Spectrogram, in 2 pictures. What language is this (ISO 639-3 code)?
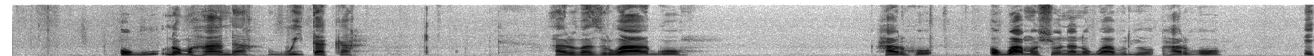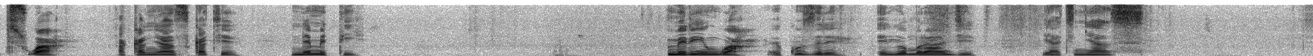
nyn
